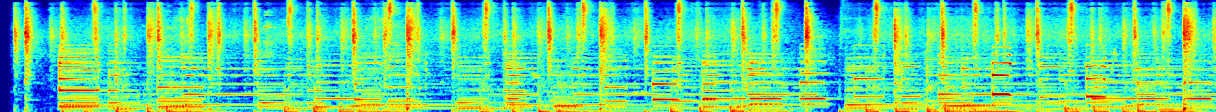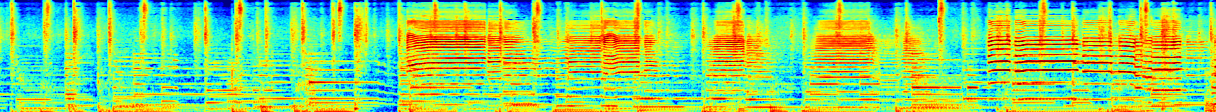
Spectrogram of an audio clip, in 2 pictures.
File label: Stately Waltz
